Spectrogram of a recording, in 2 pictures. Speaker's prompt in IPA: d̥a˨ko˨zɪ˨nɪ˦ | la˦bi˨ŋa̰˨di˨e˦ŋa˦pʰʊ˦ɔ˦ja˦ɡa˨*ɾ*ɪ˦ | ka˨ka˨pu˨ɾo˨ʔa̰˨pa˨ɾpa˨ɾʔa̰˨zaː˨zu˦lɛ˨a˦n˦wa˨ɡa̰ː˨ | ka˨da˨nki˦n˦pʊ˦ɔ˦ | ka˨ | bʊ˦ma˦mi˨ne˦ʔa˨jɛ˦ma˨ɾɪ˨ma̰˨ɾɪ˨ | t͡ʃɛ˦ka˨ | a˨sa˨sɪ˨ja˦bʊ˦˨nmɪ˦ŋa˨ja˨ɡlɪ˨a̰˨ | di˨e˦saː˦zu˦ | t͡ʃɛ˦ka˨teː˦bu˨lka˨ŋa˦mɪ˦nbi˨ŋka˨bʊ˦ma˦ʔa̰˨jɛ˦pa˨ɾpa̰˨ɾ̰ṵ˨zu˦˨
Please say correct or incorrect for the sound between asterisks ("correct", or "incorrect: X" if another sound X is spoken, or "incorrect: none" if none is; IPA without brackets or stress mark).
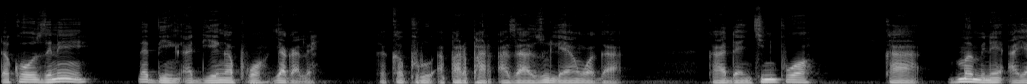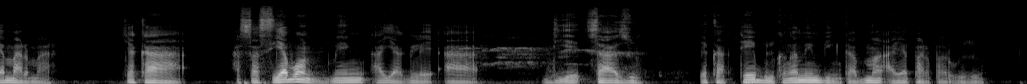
incorrect: l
